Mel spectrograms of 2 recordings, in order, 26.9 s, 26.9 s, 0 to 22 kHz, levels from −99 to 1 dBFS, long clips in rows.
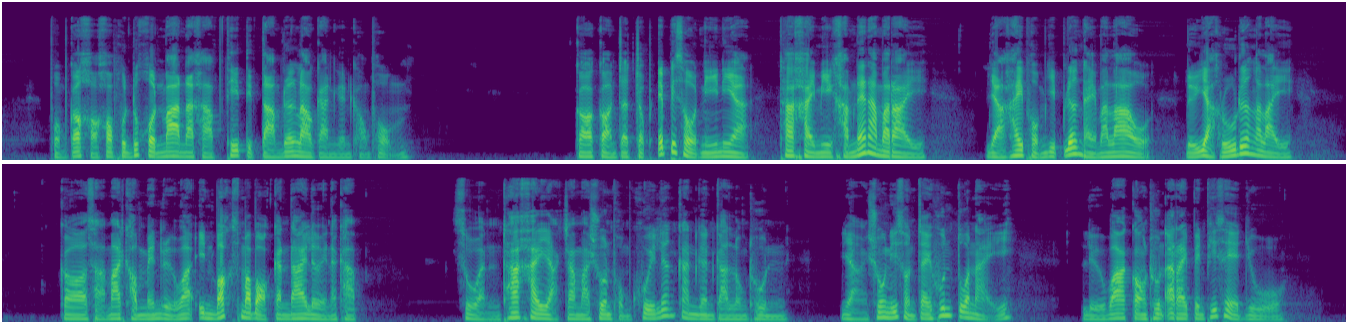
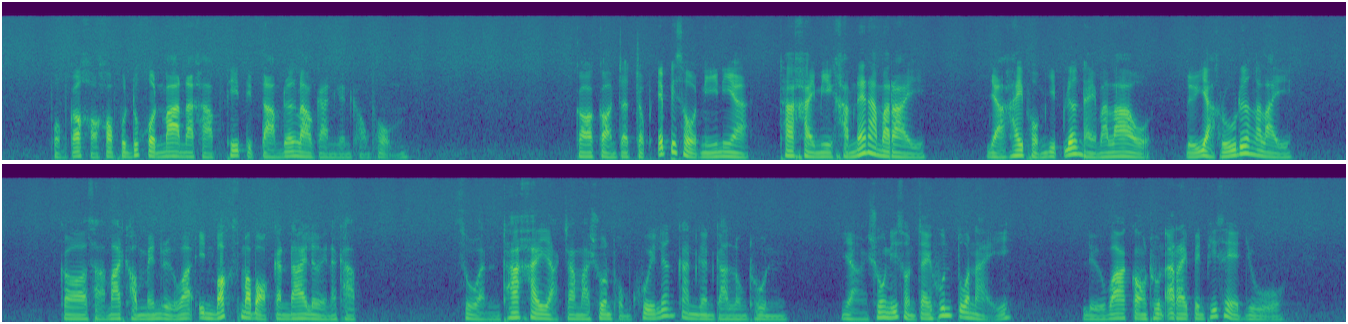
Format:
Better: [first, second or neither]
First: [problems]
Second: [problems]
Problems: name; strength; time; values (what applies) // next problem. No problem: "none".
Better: first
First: none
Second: hiss; noticeable; throughout; 15 dB below the speech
